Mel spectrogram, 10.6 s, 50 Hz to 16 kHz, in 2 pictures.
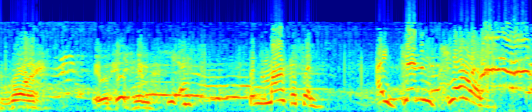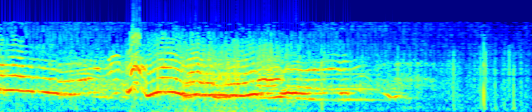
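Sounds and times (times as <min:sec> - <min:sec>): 
wolf howling: 0:00.0 - 0:09.8
faint clicks and rustles: 0:00.0 - 0:10.6
speech: 0:00.1 - 0:05.2.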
